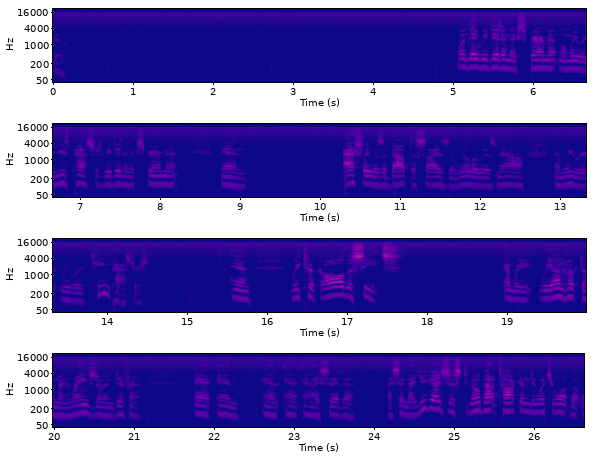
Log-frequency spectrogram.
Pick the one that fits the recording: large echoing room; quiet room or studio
large echoing room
